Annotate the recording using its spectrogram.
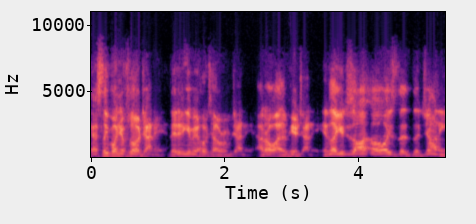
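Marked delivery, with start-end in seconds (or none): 0.0-3.4 heavy-set big man voice. Imitating a heavy-set friend calling his name at conventions: imitating a heavy-set friend, Conrad. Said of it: "he was like".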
